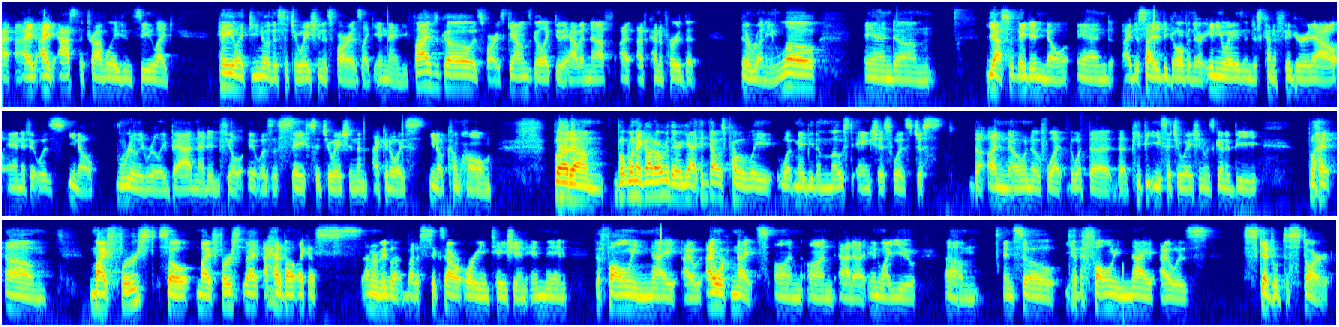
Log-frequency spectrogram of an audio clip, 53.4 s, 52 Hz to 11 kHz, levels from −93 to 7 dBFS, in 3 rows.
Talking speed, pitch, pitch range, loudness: 190 wpm, 115 Hz, 110-125 Hz, -27 LUFS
